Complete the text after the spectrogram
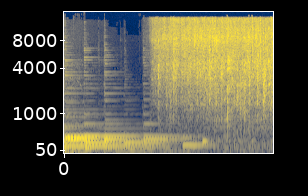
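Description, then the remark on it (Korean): A few seconds of tonal music end abruptly and give way to loud, steady sizzling and crackling of the first batch of chicken frying in oil, a dense hiss that keeps going without a break. “드디어 첫 번째 치킨이 완성되고 있습니다.”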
